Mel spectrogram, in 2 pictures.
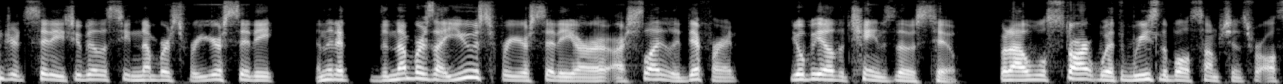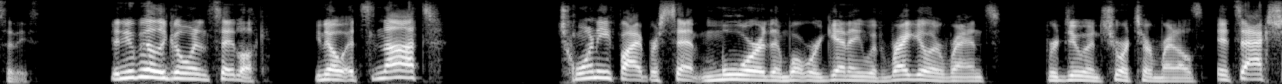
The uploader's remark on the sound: This was a live class recorded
